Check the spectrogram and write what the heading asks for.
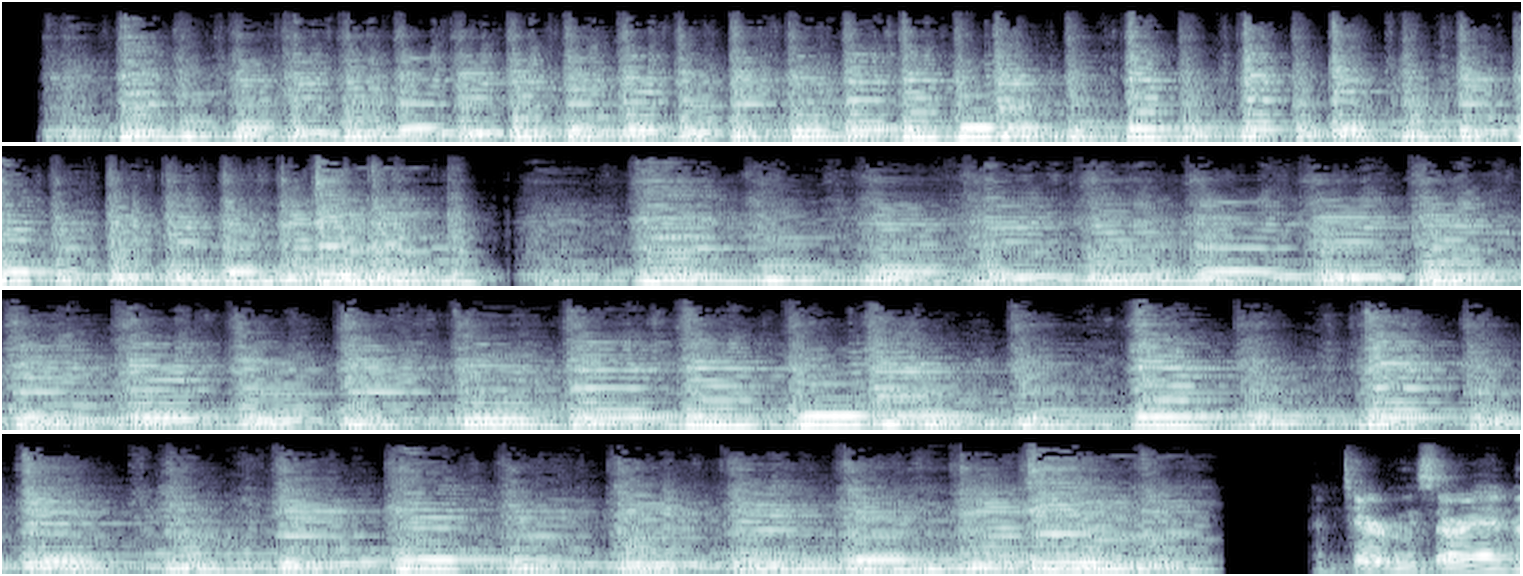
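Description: Acoustic Selmer-style gypsy jazz guitars playing: a fast lead solo line over a steady strummed rhythm guitar. The lead plays upward-moving octaves to build tension. The music breaks off briefly about ten seconds in and starts again.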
